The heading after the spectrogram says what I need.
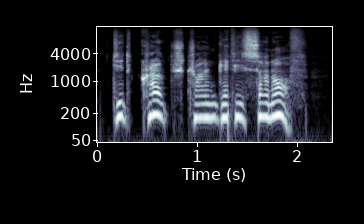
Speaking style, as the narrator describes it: Hermione whispered

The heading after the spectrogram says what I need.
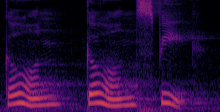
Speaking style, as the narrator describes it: cried Rinzai

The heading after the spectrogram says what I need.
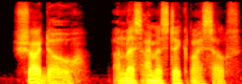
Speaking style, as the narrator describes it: he said quietly

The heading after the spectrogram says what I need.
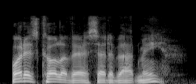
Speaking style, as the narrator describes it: Rand asked Soralea in a too casual tone

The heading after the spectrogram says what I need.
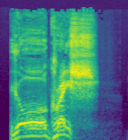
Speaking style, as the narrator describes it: barked Lord Umber, the Great John, ever the loudest of Rob's northern bannermen

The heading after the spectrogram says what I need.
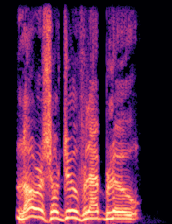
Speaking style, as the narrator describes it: a companion answered before a roar drowned out the rest of his words

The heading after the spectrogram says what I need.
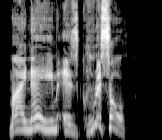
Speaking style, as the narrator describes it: He roared

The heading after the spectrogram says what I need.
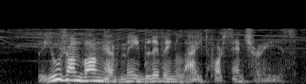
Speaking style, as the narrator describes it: Nomanor snapped

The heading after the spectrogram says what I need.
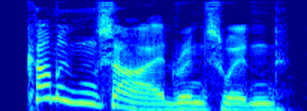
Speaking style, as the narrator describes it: said kindly

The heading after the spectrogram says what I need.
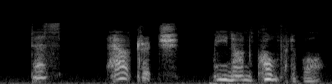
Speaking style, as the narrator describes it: he hissed

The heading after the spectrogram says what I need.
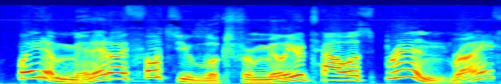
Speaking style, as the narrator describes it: he exclaimed

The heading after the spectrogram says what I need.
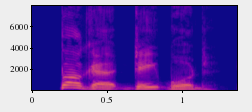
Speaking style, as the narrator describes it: he said

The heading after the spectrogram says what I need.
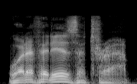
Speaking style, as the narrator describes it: Arganda growled, almost a wolf's guttural growl

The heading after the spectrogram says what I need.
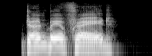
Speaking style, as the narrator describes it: she told them loudly

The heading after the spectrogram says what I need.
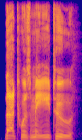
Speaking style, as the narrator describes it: continued the voice in a low, menacing rumble

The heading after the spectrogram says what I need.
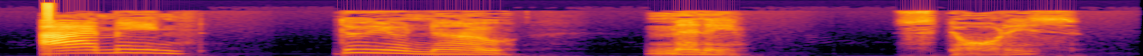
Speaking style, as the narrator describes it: he croaked

